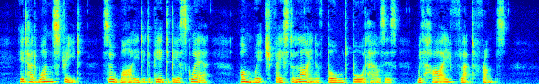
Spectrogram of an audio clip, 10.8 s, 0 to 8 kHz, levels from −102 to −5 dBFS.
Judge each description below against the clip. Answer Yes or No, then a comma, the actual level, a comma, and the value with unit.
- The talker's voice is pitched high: Yes, high, 200 Hz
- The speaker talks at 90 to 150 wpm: Yes, average, 140 wpm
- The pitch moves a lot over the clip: No, average, 3.1 semitones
